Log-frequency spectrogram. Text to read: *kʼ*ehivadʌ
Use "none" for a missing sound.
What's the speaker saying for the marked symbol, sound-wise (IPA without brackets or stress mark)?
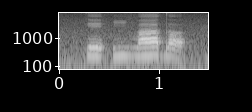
k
